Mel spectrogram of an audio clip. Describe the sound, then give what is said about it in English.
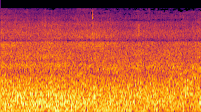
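A steady, full roar of ocean surf washing against rocks on a beach at sunrise as the tide comes in, a continuous rushing hiss with no distinct individual crashes, even in loudness, with no voices. “Waves are crashing on the rocks, glistening on the sand.”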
